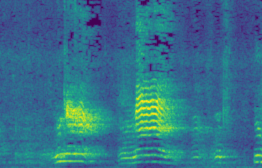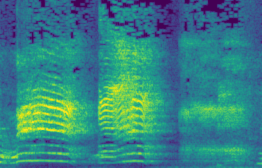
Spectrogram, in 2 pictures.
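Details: Strong, rhythmic crying in loud bursts from a newborn right after a normal vaginal birth, the baby placed on the mother's chest; a vigorous cry, a normal sign.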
